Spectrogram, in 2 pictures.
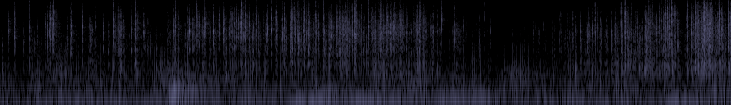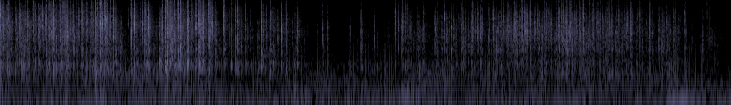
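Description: A small magenta tissue paper honeycomb fan with white cardboard covers is opened and closed by hand, its paper folds crinkling under nails and fingertips. Dense, bright, rapid crinkling and rustling runs throughout, swelling louder in the middle and easing off between passes.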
